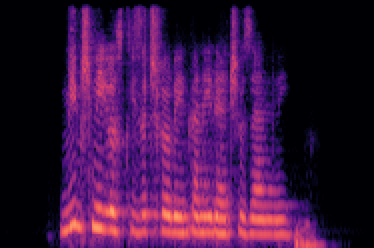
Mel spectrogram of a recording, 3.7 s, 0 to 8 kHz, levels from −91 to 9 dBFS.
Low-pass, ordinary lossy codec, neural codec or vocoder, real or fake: 7.2 kHz; none; codec, 16 kHz, 0.5 kbps, X-Codec, HuBERT features, trained on balanced general audio; fake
